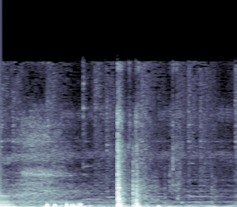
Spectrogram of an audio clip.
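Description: Handling noise: a few knocks and clacks as plastic storage containers are moved about, the sharpest pair a little over a second in.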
